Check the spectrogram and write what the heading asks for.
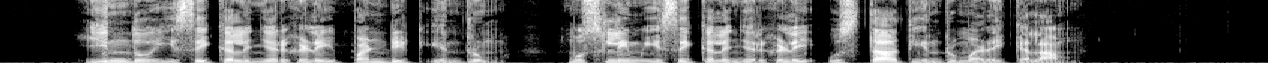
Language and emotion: Tamil, neutral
